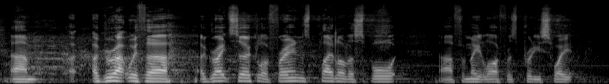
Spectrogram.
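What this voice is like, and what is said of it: Slight regional accent. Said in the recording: “born and raised in a loving family up in Toowoomba. I still have the accent a little bit.”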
